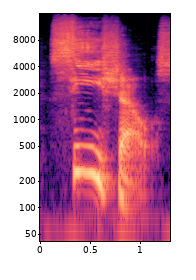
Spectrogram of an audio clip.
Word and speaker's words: seashells: those two words is seashells you have to put all of the emphasis on the first word sea shells yeah can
